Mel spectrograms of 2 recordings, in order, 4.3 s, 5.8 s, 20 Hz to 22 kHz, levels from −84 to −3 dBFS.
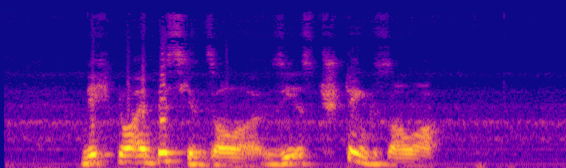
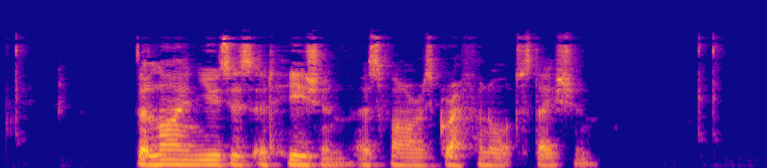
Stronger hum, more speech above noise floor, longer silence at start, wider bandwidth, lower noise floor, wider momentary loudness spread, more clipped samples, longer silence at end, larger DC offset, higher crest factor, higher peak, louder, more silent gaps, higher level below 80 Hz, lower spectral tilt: neither; second, 37 dB vs 63 dB; first, 0.6 s vs 0.1 s; about the same, 10 kHz vs 10 kHz; second, -50 dBFS vs -83 dBFS; second, 11 LU vs 22 LU; neither; first, 1 s vs 0.5 s; neither; about the same, 16 dB vs 20 dB; about the same, 0 dBFS vs -2 dBFS; first, -14 LUFS vs -20 LUFS; neither; about the same, -50 dBFS vs -46 dBFS; first, -9 dB/octave vs -3.5 dB/octave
